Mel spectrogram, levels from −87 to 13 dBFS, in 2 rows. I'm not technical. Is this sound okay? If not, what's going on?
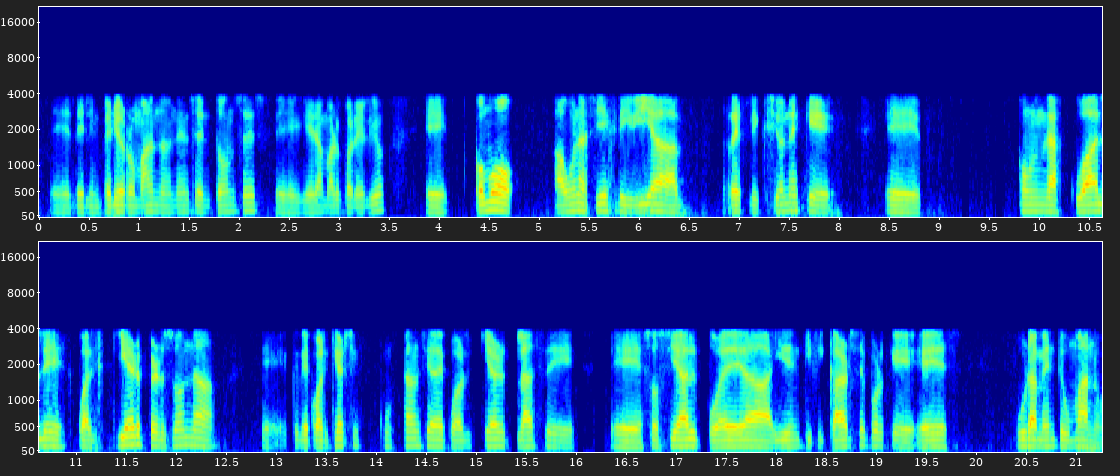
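No, the speech runs through the AMR narrowband mobile codec for the whole clip, so it sounds like an old phone call. Everything above about 3.8 kHz is gone, making it muffled, and squeezing it this hard leaves it plainly buzzy and robotic.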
